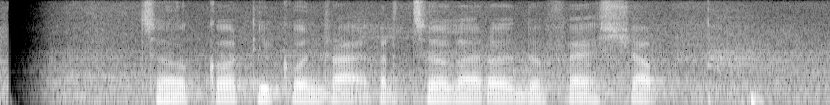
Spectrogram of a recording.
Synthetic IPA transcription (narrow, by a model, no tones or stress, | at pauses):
d̥ʒ̥ɔ̤kɔd̪̥i̤kont̪ɾa̰ʔkərd̥ʒ̥ɔ̤kaɾod̪əfɛʃɔp̚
